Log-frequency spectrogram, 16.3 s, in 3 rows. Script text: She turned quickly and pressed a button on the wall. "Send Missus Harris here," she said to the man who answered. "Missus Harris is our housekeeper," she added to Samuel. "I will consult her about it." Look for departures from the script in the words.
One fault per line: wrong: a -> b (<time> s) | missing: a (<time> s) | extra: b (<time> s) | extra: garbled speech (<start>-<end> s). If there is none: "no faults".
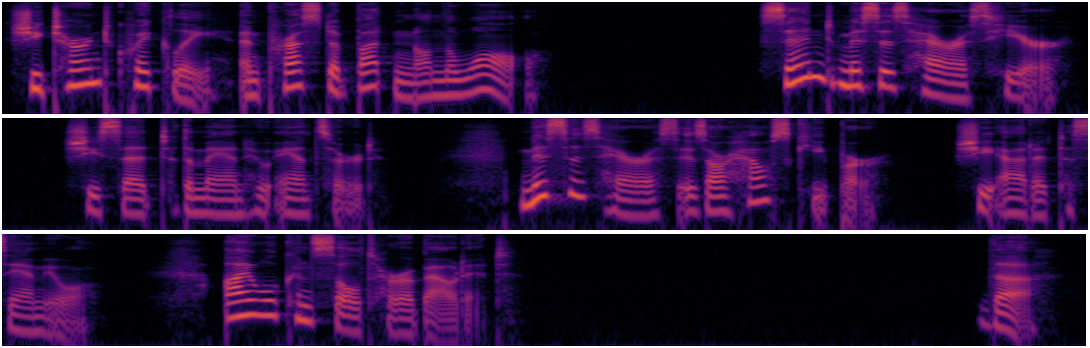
extra: The (15.7 s)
